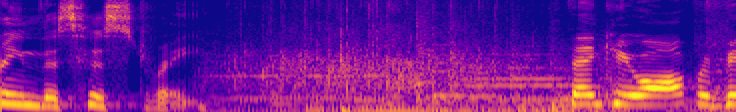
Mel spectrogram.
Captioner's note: clapping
